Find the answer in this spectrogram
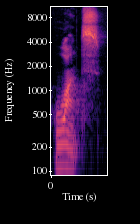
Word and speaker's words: once: But you say there's an O in once. That's a vowel. But phonetically, it's not a vowel. Phonetically, it makes the sound w, like a W. W, once.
